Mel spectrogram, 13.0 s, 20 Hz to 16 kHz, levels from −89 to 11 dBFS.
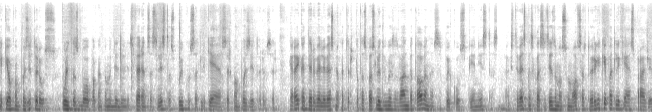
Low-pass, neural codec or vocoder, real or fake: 14.4 kHz; vocoder, 44.1 kHz, 128 mel bands, Pupu-Vocoder; fake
